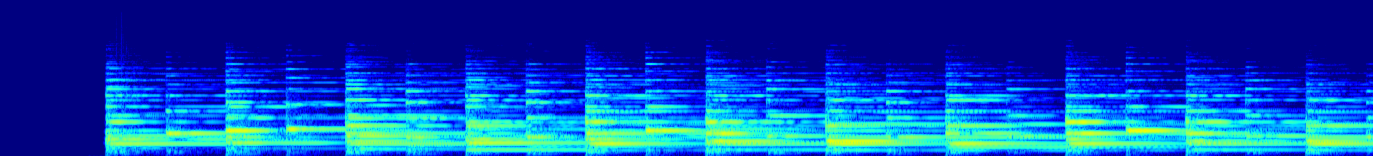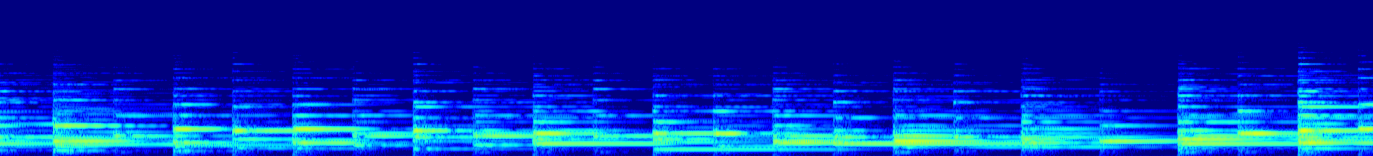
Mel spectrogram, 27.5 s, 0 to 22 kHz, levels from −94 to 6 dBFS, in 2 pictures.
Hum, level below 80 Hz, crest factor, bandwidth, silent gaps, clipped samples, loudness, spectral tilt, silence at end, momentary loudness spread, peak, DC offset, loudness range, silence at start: none; -80 dBFS; 16 dB; 5.8 kHz; none; under 0.1%; -40 LUFS; -8 dB/octave; 0 s; 12 LU; -24 dBFS; under 0.1%; 7 LU; 1.05 s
